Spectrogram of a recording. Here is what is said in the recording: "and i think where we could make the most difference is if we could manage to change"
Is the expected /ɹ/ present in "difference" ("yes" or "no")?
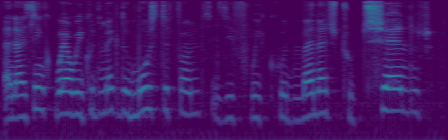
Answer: no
